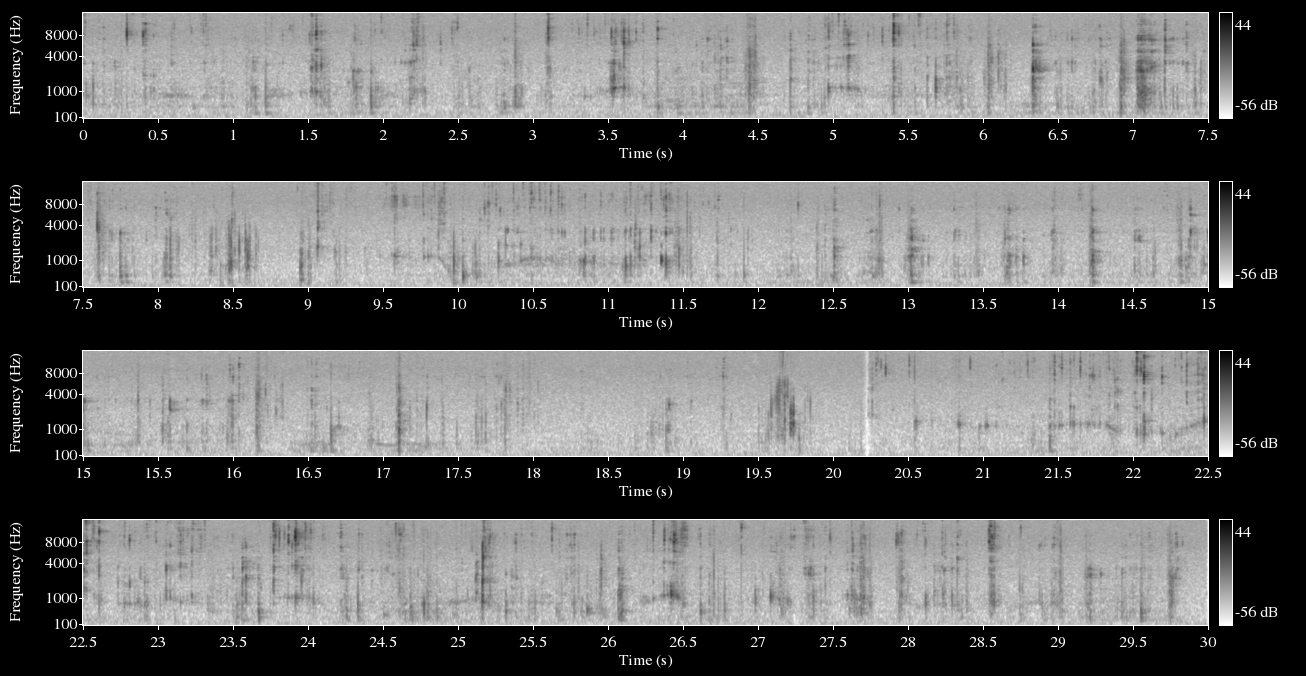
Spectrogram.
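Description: Close-up open-mouthed chewing of sticky Swedish gummy candy: a steady run of wet, irregular clicking and smacking mouth sounds as the candy sticks to the teeth, with a short lull about halfway through.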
